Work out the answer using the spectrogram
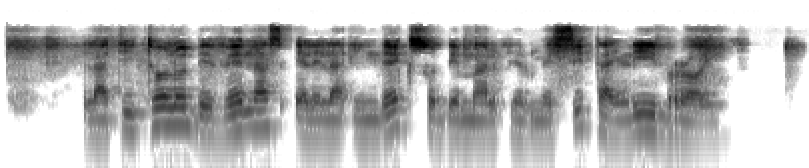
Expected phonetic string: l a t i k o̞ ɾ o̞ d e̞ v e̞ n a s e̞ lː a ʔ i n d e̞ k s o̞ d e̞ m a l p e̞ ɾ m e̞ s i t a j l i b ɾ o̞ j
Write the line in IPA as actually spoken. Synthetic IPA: l a t i t o̞ l o̞ d e̞ v e̞ n a s e̞ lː a ʔ i n d e̞ k s o̞ d e̞ m a l p e̞ ɾ m e̞ s i t a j l i b ɾ o̞ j

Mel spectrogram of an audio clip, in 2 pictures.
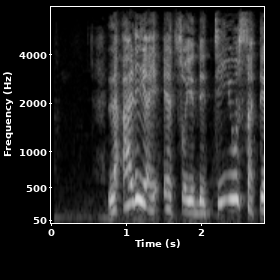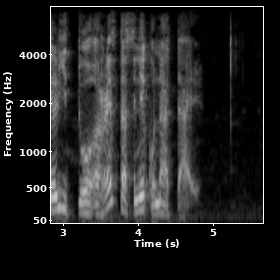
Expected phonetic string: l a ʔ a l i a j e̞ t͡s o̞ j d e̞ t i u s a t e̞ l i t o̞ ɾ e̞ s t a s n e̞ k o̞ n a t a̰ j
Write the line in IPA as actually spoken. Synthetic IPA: l a ʔ a l i a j e̞ t͡s o̞ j d e̞ t i u s a t e̞ l i t o̞ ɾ e̞ s t a s n e̞ k o̞ n a t a̰ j

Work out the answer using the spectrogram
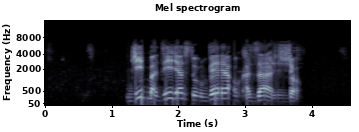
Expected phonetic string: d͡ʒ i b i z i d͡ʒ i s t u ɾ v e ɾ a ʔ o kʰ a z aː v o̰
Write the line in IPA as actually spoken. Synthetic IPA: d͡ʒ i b a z i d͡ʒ a s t u ɾ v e ɾ a ʔ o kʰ a z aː ʒ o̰

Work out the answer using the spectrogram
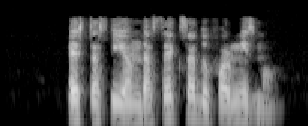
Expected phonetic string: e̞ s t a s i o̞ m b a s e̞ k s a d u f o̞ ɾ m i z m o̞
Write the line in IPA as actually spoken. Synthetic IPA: e̞ s t a s i o̞ m d a s e̞ k s a d u f o̞ ɾ m i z m o̞

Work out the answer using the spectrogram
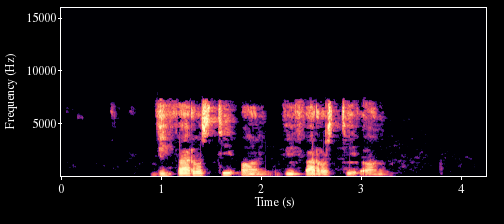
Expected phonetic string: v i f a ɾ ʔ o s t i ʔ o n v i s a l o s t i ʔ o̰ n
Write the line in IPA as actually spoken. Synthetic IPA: v i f a ɾ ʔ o s t i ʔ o n v i f a ɾ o s t i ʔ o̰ n

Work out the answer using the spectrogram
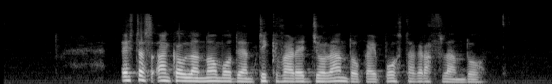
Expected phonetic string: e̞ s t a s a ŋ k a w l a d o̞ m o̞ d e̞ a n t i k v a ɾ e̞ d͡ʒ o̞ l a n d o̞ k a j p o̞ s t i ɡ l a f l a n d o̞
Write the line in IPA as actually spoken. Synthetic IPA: e̞ s t a s a ŋ k a w l a n o̞ m o̞ d e̞ a n t i k v a ɾ e̞ d͡ʒ o̞ l a n d o̞ k a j p o̞ s t a ɡ ɾ a f l a n d o̞

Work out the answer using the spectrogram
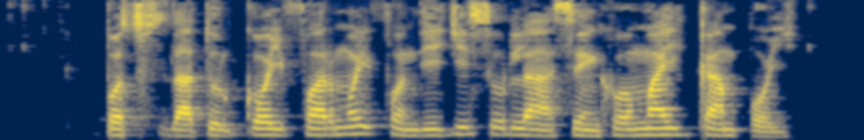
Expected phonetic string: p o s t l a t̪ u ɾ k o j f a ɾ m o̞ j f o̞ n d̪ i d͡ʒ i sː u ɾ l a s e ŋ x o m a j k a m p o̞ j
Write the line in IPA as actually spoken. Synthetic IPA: p o s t l a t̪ u ɾ k o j f a ɾ m o̞ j f o̞ n d̪ i d͡ʒ i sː u ɾ l a s e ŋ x o m a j k a m p o̞ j

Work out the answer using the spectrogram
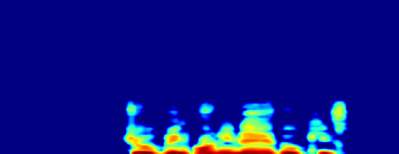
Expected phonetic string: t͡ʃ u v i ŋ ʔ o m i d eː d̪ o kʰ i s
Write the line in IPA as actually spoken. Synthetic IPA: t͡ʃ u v i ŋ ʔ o n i n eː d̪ u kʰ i s

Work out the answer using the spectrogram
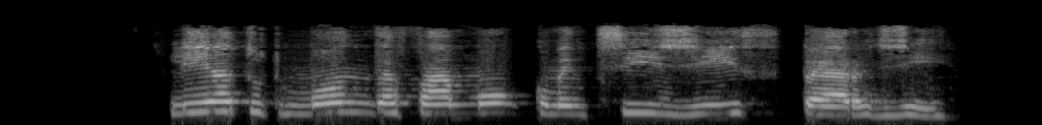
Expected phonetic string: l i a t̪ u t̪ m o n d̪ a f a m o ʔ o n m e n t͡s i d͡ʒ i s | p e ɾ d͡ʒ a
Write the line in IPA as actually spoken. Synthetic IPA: l i a t̪ u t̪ m o n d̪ a f a m o k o m e n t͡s i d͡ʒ i s | p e ɾ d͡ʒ i

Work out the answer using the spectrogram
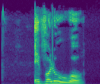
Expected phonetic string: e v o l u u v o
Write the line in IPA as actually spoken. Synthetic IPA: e v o l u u w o

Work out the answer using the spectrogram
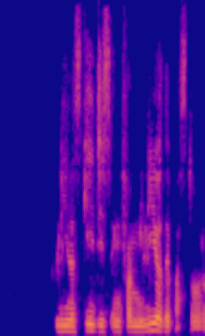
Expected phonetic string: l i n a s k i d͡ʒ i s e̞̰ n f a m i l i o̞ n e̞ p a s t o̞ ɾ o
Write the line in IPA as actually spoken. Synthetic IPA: l i n a s k i d͡ʒ i s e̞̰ n f a m i l i o̞ d e̞ p a s t o̞ ɾ o

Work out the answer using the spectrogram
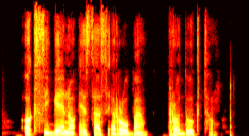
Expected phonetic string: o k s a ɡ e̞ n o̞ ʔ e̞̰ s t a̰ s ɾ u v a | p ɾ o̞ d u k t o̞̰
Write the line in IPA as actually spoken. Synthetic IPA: o k s i ɡ e̞ n o̞ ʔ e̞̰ s t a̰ s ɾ u b a | p ɾ o̞ d u k tʰ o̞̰

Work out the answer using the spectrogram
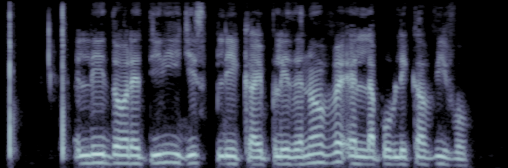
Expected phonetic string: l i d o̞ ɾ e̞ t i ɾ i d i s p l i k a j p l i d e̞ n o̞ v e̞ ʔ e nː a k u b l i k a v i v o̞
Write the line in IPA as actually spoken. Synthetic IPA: l i d o̞ ɾ e̞ t i ɾ i d͡ʒ i s p l i k a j p l i d e̞ n o̞ v e̞ ʔ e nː a p u b l i k a v i v o̞

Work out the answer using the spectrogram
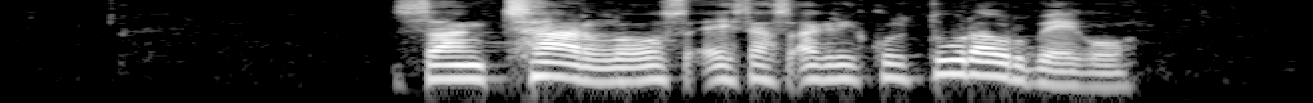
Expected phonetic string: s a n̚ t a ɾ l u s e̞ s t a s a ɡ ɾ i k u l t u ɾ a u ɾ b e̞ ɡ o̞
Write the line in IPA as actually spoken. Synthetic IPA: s a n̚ t͡ʃ a ɾ l o s e̞ s t a s a ɡ ɾ i k u l t u ɾ a u ɾ b e̞ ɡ o̞

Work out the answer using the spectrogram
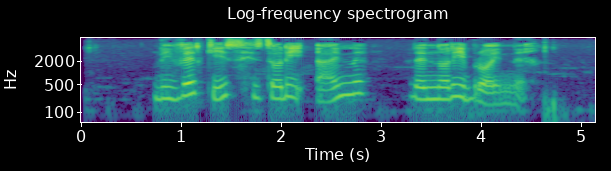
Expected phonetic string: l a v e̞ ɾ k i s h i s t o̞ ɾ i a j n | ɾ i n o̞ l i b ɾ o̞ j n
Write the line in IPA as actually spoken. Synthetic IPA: l i v e̞ ɾ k i s h i s t o̞ ɾ i a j n | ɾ e n o̞ l i b ɾ o̞ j n

